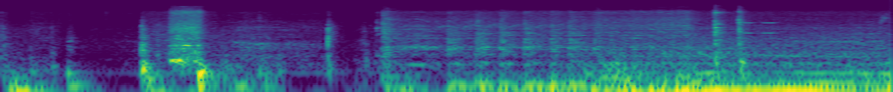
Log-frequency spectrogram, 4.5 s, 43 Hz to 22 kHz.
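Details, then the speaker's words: 2010 Mercedes Sprinter diesel van (Freightliner-badged), customer vehicle with oil cooler seal leak, starting: brief cranking, catches within about two seconds and settles into steady idle, check engine light on; normal start. "all right as you can see it has started just fine the check engine light is on"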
